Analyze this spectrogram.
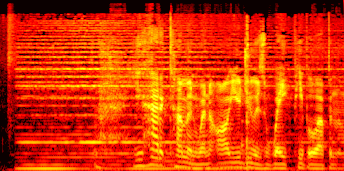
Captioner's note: sighs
